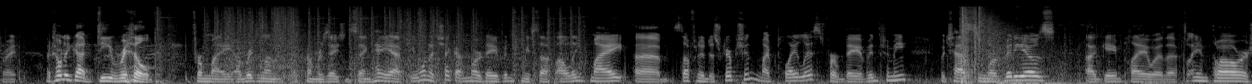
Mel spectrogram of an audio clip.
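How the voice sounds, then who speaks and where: A man's voice: mid-range voice, background noise. A man giving casual, rambling gameplay commentary as a gaming YouTuber, drifting easily off track. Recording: loud gunfire and artillery behind the voice. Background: shooter game gunfire, explosions.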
